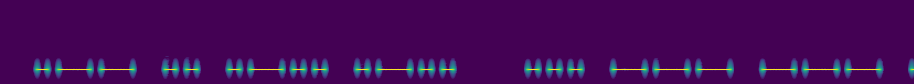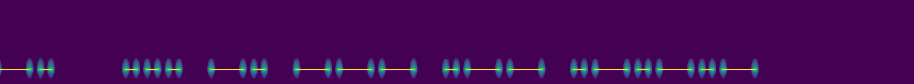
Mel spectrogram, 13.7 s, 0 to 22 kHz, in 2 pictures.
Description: Morse code, heard as a keyed tone, about 15 wpm, 700 Hz. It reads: WILL SOON SNOW.
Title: Sentences from Top 1000 Words - Review Part 3 - 15wpm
